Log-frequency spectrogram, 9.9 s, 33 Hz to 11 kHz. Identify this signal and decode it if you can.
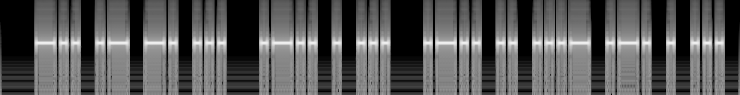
Morse code, heard as a keyed tone, about 15 wpm, 800 Hz. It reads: DANS LES LIVRES
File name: FRANCAIS TEXTE CLAIR 2 VITESSE 14 MOTS MINUTES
